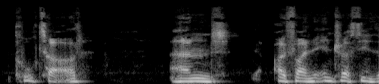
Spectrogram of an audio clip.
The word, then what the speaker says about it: Coulthard: David Coulthard, um, name is regularly mispronounced as David Coulthard.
